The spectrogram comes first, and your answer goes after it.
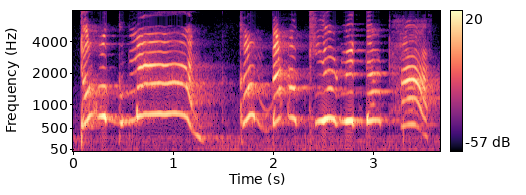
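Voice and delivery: high, loud furious yell; angry shout. Acted. Mayor yelling at Dogman running off with his hat. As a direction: bellow after the fleeing dog.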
